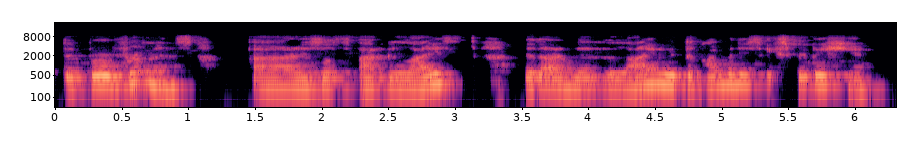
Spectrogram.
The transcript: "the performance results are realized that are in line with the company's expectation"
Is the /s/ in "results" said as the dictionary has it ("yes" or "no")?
yes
